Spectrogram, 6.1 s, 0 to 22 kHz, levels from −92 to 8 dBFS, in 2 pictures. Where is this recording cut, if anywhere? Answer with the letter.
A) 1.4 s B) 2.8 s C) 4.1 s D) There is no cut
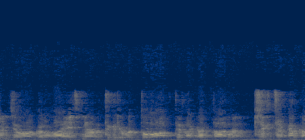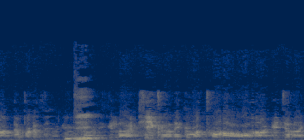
C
